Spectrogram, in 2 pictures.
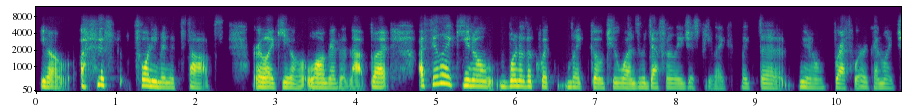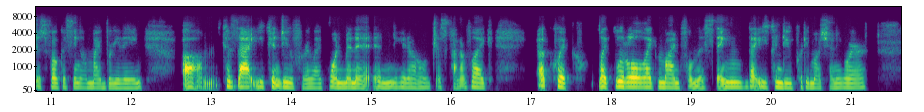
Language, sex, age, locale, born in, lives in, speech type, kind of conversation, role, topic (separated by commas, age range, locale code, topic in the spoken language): English, female, 25-29, en-US, United States, United States, conversation, unstructured, none, What mindfulness practices do you enjoy, even for just a minute?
